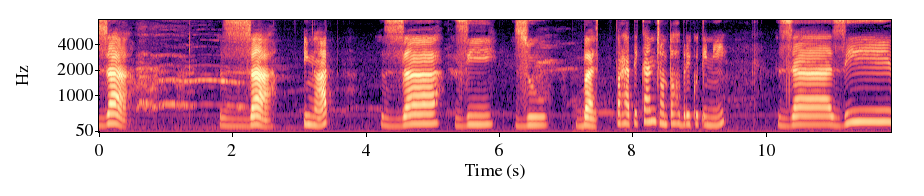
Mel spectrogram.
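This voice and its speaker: A young Indonesian woman explaining Quran recitation letter by letter and sounding out syllables slowly and drawn out as examples. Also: on the high side, dark tone. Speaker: student presenting a Quran recitation lesson. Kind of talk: instructional explanation with slow demonstrations.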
